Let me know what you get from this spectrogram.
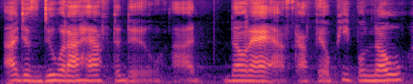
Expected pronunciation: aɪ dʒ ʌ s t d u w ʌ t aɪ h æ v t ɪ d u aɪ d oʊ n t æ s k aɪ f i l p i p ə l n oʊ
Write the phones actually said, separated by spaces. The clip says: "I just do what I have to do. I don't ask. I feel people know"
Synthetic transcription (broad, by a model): aɪ dʒ ʌ s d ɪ w ʌ t aɪ h æ f t ɪ d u aɪ d oʊ n t æ s k aɪ f i l p i p l n oʊ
